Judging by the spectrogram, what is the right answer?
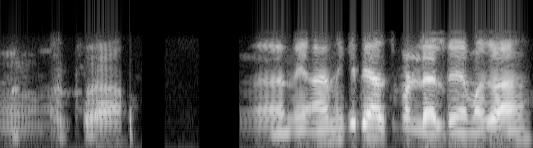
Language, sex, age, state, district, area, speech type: Goan Konkani, male, 30-45, Goa, Murmgao, rural, conversation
